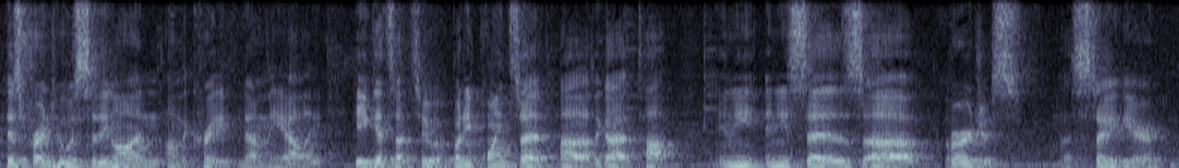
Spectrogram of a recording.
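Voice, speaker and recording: Male game master, middle pitch, loose rambling narration, echoey room sound. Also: fairly even intonation, normal speed, hardly any pauses, a bit bright, a little hiss or hum. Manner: rambling, many fillers and restarts.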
